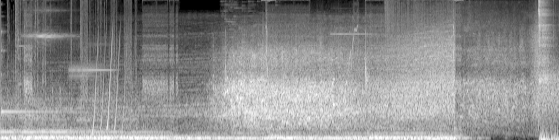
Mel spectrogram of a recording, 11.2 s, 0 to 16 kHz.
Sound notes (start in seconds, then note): 0.1 magic chime; 1.6 tv static; 4.1 tv audience laughter; 6.6 tense music; 9.1 tv audience laughter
